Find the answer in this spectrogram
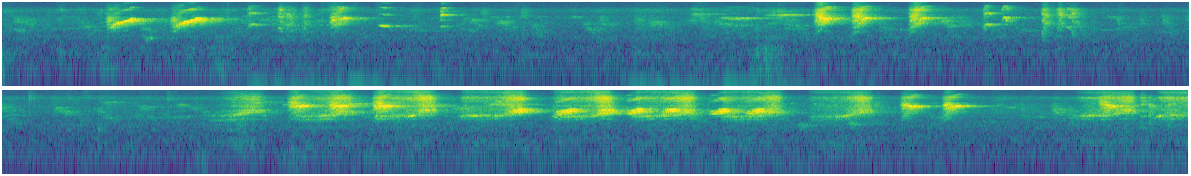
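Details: Kolibri wakul sunbird singing in short bursts of thin, high chirps and twitters, with a quiet pause midway before a denser run of rapid, sharp notes near the end.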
